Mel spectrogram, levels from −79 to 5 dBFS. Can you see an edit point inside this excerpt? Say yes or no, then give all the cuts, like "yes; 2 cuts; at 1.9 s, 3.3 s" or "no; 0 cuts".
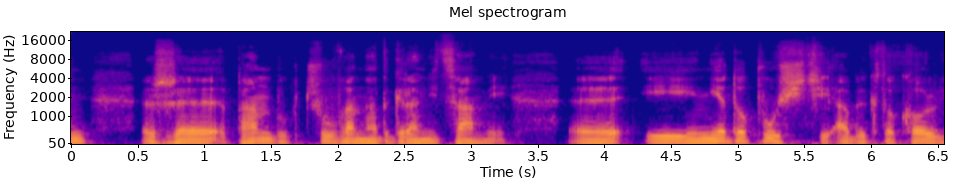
no; 0 cuts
